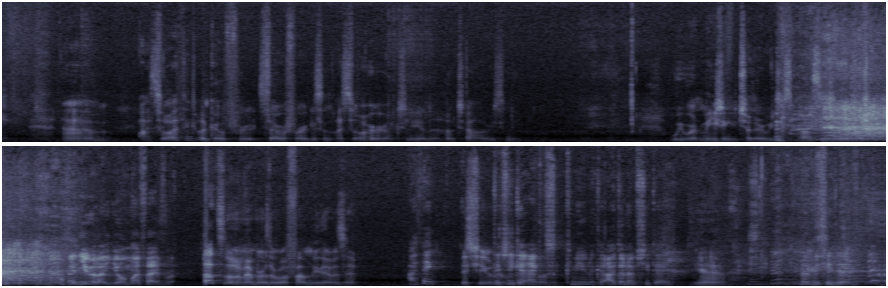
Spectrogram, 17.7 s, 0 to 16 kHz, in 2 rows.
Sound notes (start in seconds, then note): 7.8 laughs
